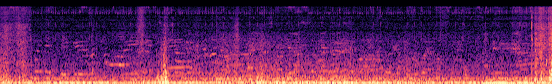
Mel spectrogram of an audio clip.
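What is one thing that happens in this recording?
Fabric rustles softly as clothes are laid down.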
